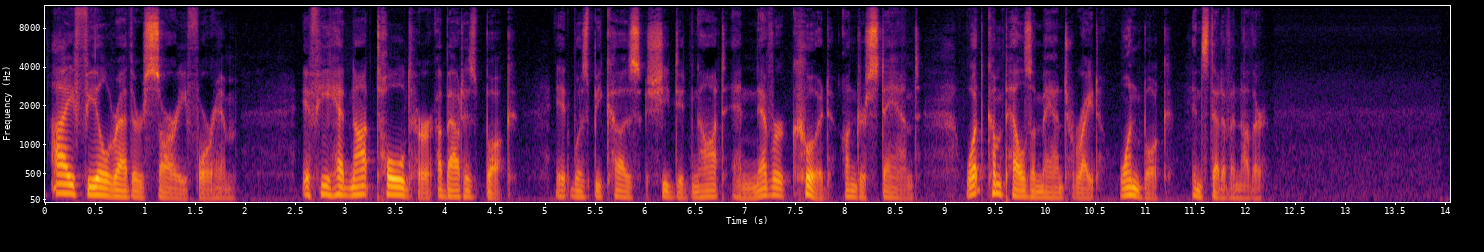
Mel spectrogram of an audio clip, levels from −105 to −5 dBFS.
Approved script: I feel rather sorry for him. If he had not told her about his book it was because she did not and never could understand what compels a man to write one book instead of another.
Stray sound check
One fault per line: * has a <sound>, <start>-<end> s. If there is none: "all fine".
all fine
